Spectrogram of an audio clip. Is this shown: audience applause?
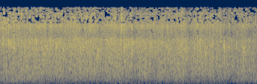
yes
